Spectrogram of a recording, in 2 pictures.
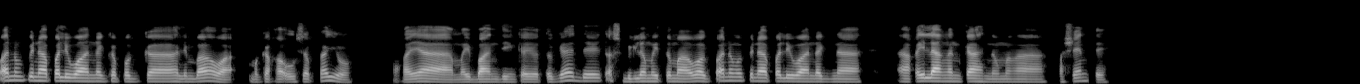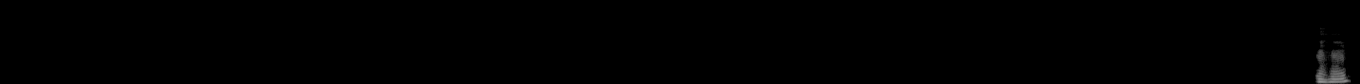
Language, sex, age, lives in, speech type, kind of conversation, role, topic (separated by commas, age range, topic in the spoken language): Filipino, male, 20-24, Philippines, conversation, podcast, host, Paano ka nagtatakda ng hangganan sa trabaho at sa bahay?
